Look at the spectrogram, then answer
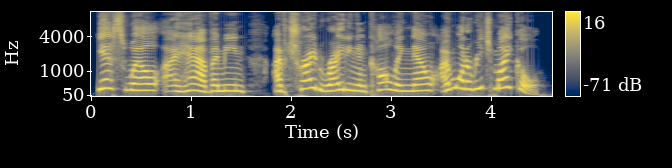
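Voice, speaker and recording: Reader doing anxious young woman, high pleading voice, polite, insistent, dry sound. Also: normal speed, a bit bright, no room sound.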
